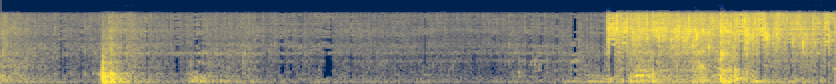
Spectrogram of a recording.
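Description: Rice is swished and rinsed by hand in water for a hot chicken and rice dish, giving soft close sloshing with a sharp splash near the start, then louder running water at the end.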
